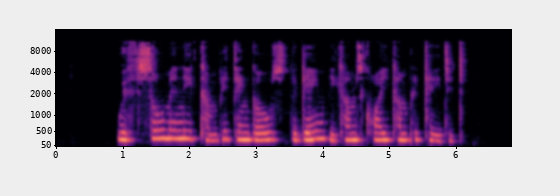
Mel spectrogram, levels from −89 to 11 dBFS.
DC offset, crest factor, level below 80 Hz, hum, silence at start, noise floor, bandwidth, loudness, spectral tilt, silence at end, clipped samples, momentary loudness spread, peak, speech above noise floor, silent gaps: under 0.1%; 16 dB; -68 dBFS; none; 0.95 s; -87 dBFS; 11.5 kHz; -19 LUFS; -5 dB/octave; 0.7 s; under 0.1%; 11 LU; -4 dBFS; 69 dB; none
